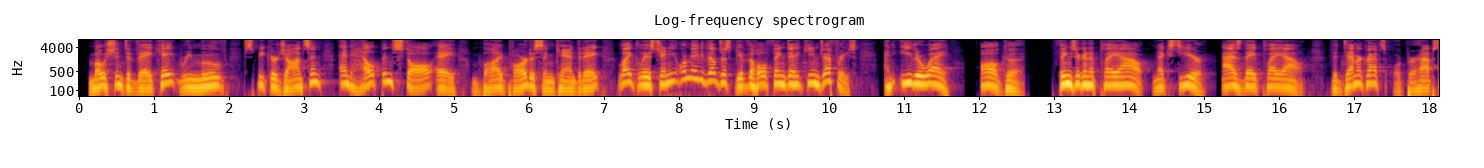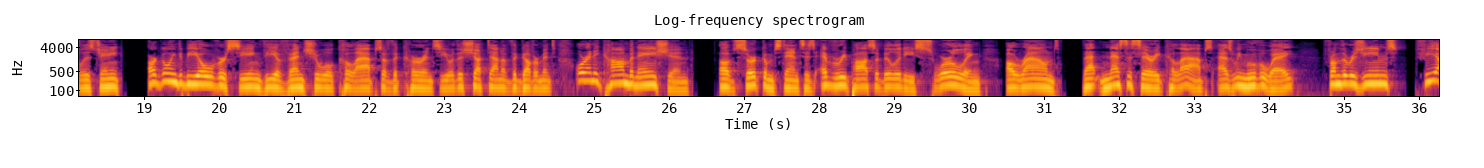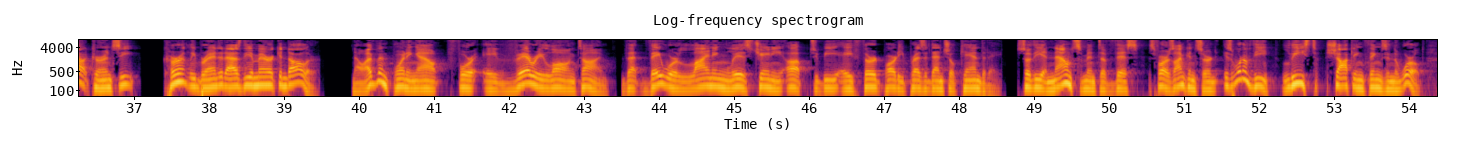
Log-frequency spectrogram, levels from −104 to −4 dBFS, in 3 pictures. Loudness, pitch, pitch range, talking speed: -22 LUFS, 135 Hz, 120-160 Hz, 150 wpm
